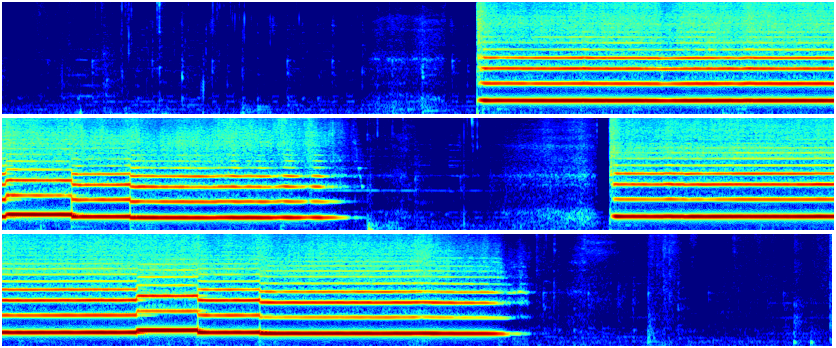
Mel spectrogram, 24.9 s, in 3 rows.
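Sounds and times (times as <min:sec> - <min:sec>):
flute: 0:04.8 - 0:12.2, 0:14.4 - 0:22.1.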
